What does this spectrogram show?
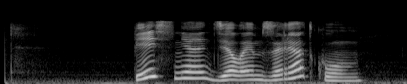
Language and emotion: Russian, positive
